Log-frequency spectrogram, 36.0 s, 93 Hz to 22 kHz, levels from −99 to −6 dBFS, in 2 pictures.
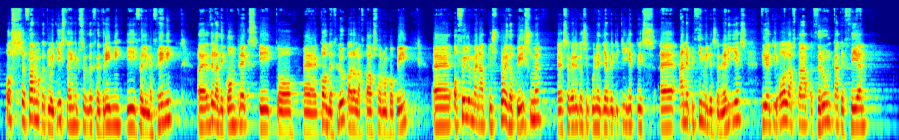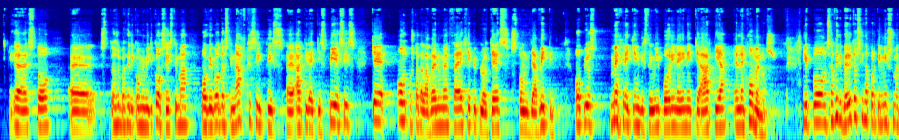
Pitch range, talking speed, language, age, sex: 150-180 Hz, 125 wpm, Greek, 30-49, male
